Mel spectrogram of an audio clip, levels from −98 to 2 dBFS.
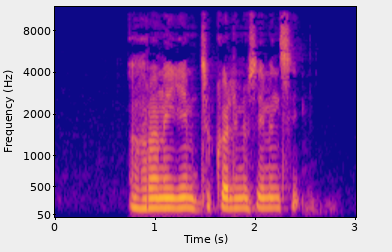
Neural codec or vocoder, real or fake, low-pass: none; real; 10.8 kHz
